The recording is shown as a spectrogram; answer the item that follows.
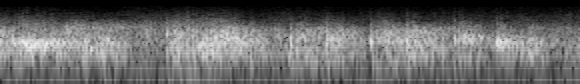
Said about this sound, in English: Sorry, I had to shoot out the lights, but I didn't want him to hit you.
